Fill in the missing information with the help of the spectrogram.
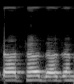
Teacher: दंत्य यानी दांत, हम पढ़ेंगे त वर्ग पढ़ने वाले हैं, जब व्यंजन पढ़ेंगे तो त वर्ग आएगा तो उसको जब आप बोलोगे त थ द द न बोलोगे, आपकी जीवा दांतों को स्पर्श करेगी, इसीलिए इनको दंत्य कहा गया है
